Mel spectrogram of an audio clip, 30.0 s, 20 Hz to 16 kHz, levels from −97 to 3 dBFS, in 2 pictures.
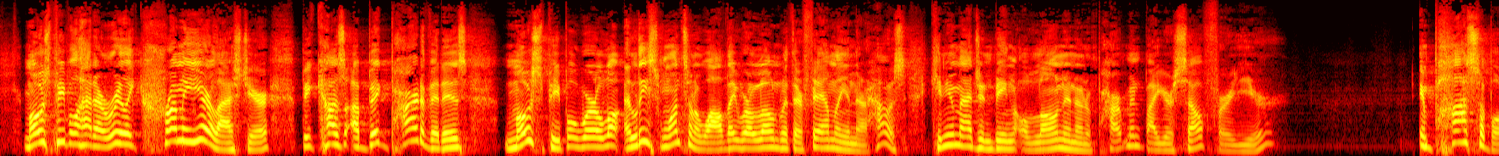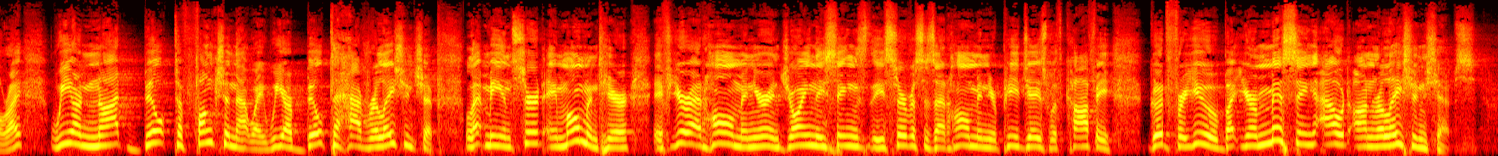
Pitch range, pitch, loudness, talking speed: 150-210 Hz, 180 Hz, -19 LUFS, 195 wpm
